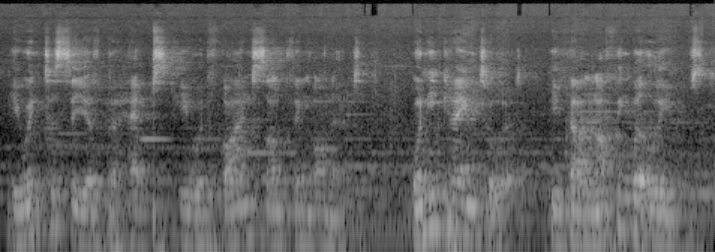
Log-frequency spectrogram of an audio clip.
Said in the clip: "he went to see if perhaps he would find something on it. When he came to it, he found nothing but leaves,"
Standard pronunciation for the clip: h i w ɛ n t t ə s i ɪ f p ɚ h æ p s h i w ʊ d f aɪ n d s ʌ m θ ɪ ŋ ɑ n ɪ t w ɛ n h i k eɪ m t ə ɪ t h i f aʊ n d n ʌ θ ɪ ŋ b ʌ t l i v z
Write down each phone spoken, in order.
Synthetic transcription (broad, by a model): h i w ɛ n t t ə s i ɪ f p ɚ h æ p s h i w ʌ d f aɪ n d s ʌ m θ ɪ ŋ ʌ n ɪ t w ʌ n i k eɪ m t ə ɪ t h i f aʊ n n ʌ θ ɪ ŋ b ʌ t l i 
